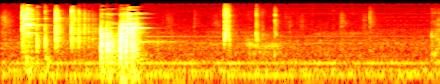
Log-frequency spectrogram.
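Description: Crown cap being prised off a glass beer bottle with an opener: a run of metallic clicks and scrapes, loudest about a second in, then a single clink a little after two seconds.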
